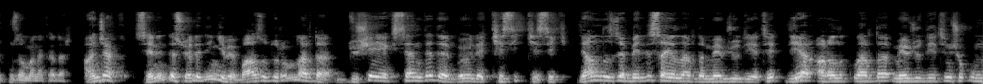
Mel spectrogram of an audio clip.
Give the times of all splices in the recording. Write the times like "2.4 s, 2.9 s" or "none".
none

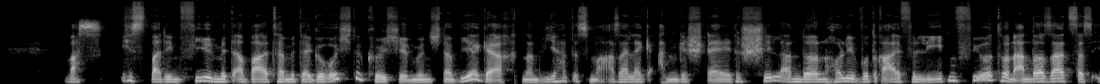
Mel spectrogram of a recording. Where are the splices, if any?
7.3 s

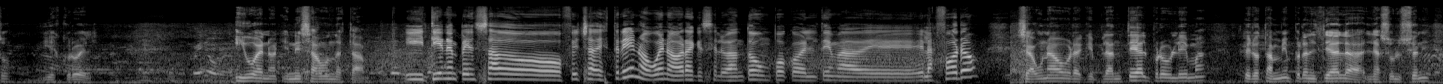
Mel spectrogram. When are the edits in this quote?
2.8 s, 10.1 s

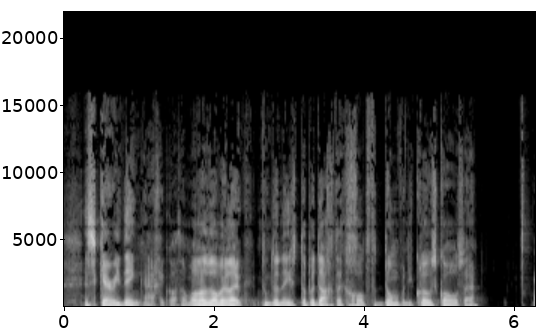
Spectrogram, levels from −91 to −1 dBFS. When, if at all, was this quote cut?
none

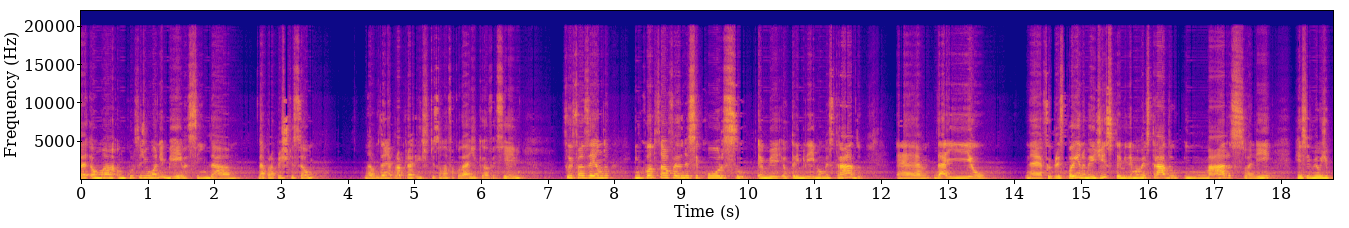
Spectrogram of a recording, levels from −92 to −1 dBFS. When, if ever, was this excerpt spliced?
none

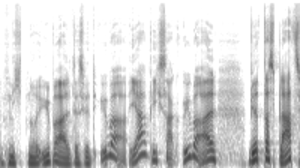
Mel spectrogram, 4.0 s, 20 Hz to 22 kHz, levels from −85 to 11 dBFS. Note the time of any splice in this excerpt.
1.0 s

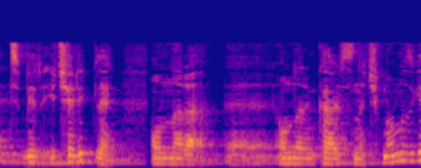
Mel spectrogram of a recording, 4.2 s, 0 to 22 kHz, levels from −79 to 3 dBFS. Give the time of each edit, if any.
1.4 s

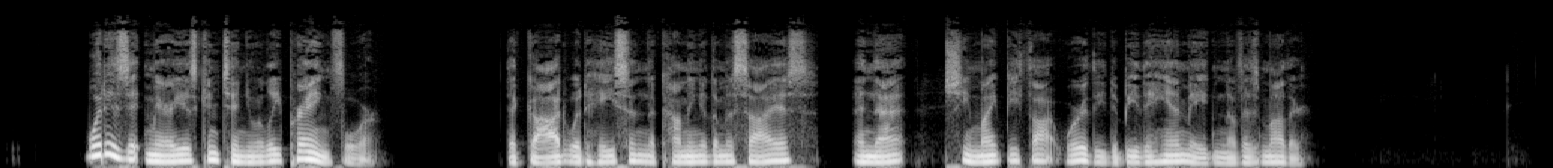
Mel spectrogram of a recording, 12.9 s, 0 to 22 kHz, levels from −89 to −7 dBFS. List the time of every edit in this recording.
7.9 s

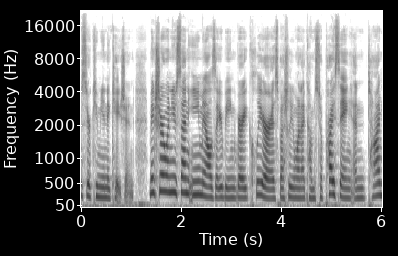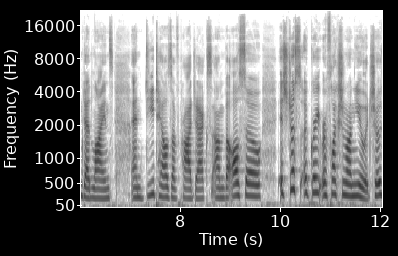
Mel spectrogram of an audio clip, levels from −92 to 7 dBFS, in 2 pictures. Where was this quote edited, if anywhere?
7.0 s

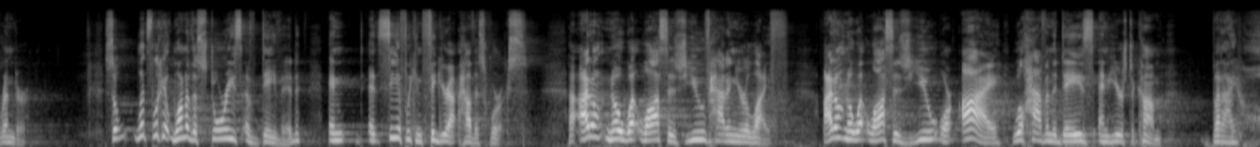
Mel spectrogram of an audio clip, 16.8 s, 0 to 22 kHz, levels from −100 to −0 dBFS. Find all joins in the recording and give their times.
none

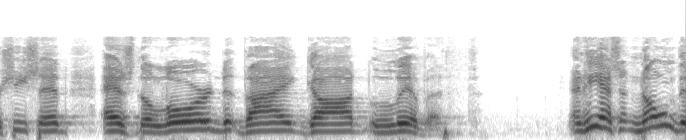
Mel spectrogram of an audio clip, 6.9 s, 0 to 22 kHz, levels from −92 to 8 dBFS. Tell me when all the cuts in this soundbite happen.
5.6 s

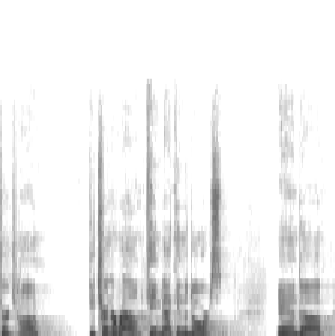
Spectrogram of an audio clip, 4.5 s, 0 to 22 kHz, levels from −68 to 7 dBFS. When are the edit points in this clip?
1.1 s

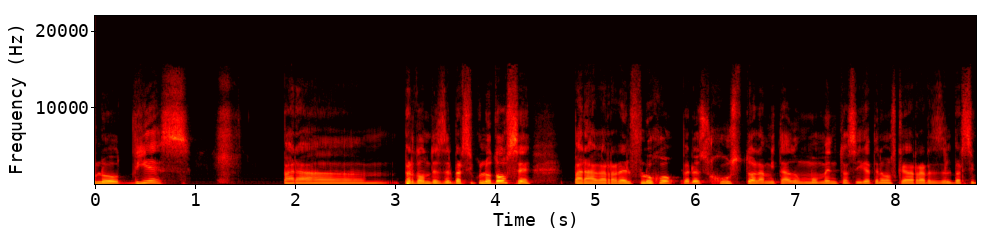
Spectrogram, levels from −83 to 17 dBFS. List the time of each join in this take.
5.9 s

